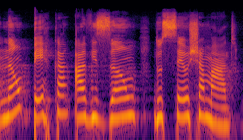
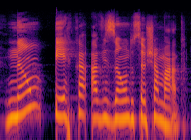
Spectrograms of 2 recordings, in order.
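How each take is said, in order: First: Slowly, spacing out each phrase; slow and deliberate. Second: Said in the usual way. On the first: Shown as a demonstration. Preacher has congregation repeat it to their neighbour, slow and deliberate. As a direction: take your time over every word of the charge. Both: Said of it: "vou falar devagar".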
